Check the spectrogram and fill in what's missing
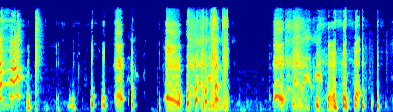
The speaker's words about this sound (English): I don't have another sneeze saved. Actually, a sneeze is coming. Here we go.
